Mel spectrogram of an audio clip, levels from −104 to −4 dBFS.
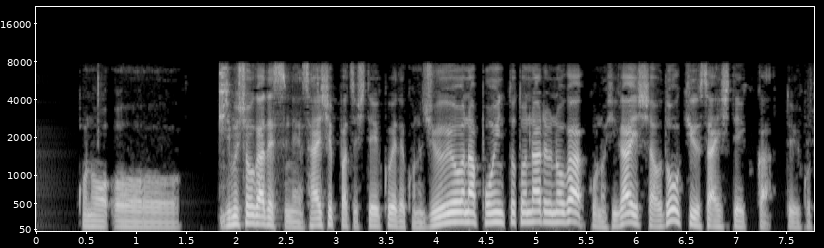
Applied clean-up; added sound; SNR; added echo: classical method spectral subtraction.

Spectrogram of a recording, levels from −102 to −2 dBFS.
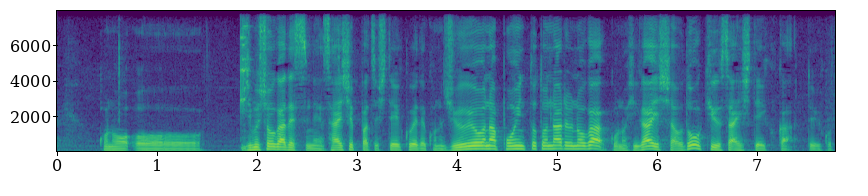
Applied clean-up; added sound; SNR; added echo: none; Cutlery, silverware; 18 dB; none.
